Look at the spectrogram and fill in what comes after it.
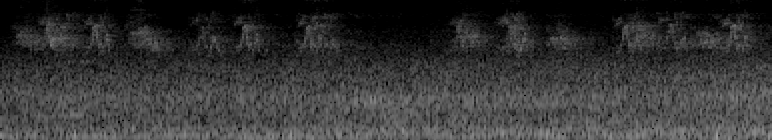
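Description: Small birds chirping: a steady run of short, high chirps, several a second, over a low, steady background rumble.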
